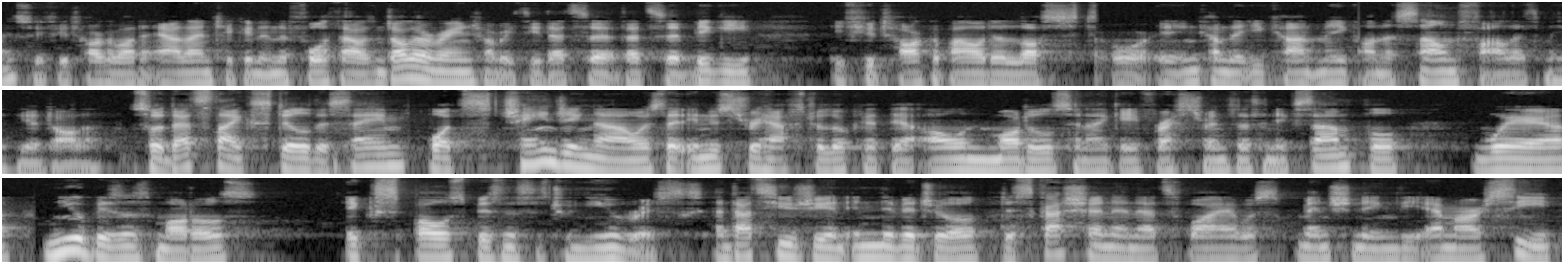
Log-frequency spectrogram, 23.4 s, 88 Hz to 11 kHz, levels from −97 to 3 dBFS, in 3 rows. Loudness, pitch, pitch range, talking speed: -21 LUFS, 105 Hz, 100-120 Hz, 225 wpm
